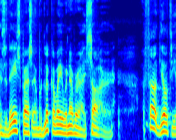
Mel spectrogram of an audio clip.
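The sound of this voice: An unforced reading voice.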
